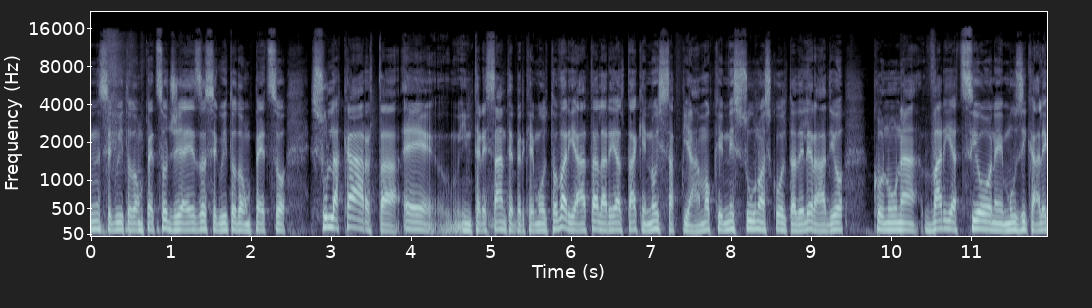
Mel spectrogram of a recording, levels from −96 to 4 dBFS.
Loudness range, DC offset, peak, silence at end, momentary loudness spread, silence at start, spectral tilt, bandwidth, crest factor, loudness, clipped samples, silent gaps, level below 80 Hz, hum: 1 LU; under 0.1%; -6 dBFS; 0 s; 4 LU; 0 s; -5.5 dB/octave; 16 kHz; 14 dB; -21 LUFS; under 0.1%; none; -54 dBFS; none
